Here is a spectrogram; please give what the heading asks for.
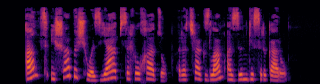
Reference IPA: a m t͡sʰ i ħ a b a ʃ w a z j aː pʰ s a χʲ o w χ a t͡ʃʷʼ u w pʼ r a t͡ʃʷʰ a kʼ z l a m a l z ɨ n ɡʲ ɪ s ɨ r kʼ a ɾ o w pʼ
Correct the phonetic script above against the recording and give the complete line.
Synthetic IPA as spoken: a m t͡sʰ i ʂ a b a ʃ w a z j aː pʰ s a χʲ o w χ a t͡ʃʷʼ o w pʼ r a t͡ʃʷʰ a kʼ z l a m a z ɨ n ɡʲ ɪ s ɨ r kʼ a ɾ o w pʼ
